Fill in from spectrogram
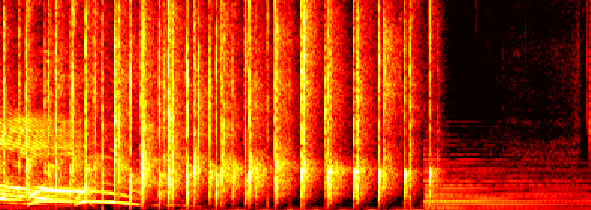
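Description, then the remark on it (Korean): An audience breaks into brisk, loud applause to choose the next song, with a few rising whoops and cheers over the clapping. It stops after about three and a half seconds as sustained musical tones begin. “그날 박수로 정해드리겠습니다”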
